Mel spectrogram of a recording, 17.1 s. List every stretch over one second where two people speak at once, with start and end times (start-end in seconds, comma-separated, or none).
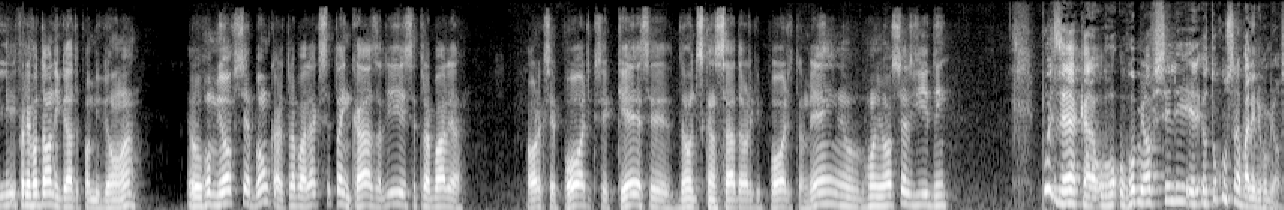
none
